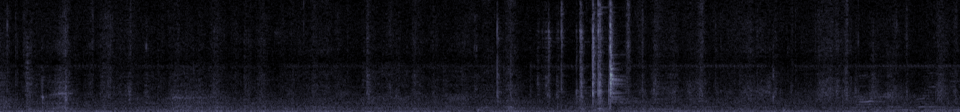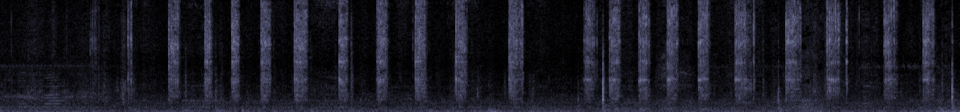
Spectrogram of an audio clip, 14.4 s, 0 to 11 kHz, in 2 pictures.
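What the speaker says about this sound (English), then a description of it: "Now let's torque down everything." A torque wrench ratchets rapidly in short rhythmic bursts while the caliper bolts are tightened on a 2005 Jaguar S-Type rear brake, preceded by quieter clinks and handling of tools close by.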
